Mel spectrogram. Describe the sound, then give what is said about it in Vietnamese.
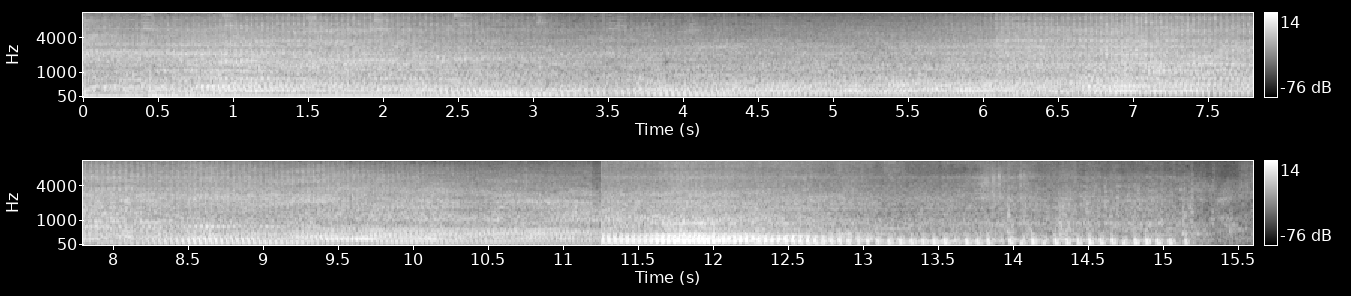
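Motorbike taxi engine droning steadily for about eleven seconds, then surging noticeably louder before the sound cuts away at the end. “Thôi xe ôm chở về đi.”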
